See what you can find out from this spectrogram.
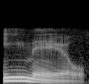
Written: e-mail

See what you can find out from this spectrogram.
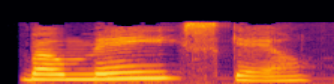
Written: baume scale

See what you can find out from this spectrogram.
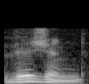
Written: visioned

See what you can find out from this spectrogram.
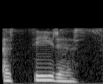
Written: acetous

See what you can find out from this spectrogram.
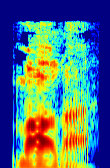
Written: mollah

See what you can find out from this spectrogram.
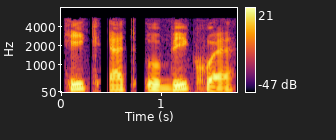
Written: hic et ubique

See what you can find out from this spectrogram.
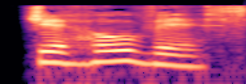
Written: jehovist

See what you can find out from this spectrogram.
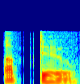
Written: updo

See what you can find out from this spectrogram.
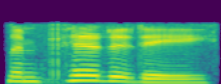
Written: limpidity

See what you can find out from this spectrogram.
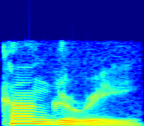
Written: Congaree

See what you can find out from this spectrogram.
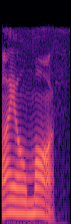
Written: Io moth

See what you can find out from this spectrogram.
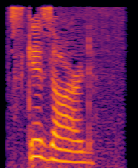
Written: skizzard

